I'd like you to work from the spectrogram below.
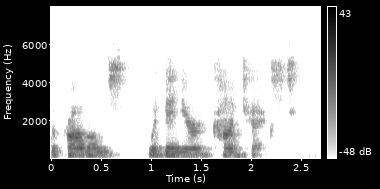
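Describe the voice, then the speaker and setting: Her voice is somewhat breathy, and this woman speaks at a medium pitch. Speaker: professor. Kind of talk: lecture.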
